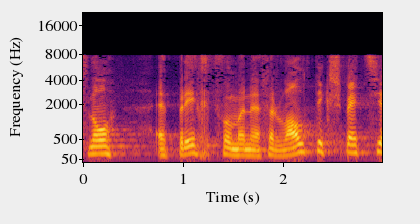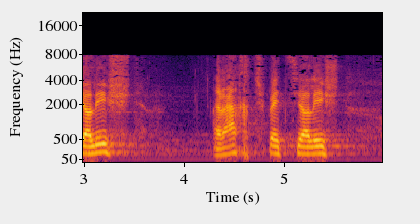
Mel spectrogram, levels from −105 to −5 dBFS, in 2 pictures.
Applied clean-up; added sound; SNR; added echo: none; none; none; none.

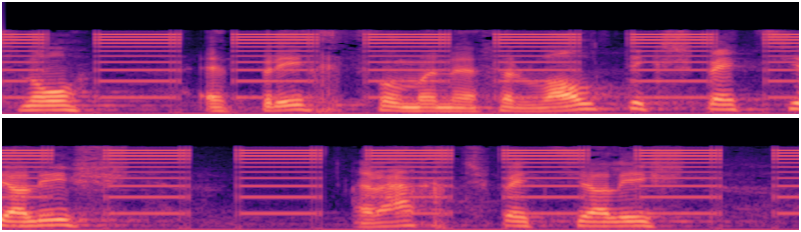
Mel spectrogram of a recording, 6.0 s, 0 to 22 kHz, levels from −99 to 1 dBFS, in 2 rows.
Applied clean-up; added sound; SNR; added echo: none; Alarm; 3 dB; none.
